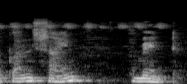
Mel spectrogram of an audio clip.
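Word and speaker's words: consignment: और कंसाइन, देखिए आई का उच्चारण जो है आई के रूप में हुआ तो कंसाइनमेंट।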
